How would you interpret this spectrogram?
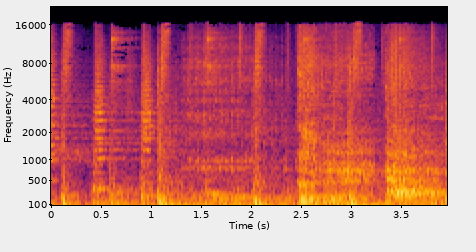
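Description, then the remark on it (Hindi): A lion roars loudly in a series of deep, rumbling bursts that come one after another, each swelling and fading with a rough, growling texture. No voices are heard. “पड़ा उन पे फिर गम कसाया, वहां एक बब्बर शेर आया।”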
